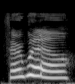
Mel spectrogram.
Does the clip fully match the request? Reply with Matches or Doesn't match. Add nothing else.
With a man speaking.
Doesn't match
